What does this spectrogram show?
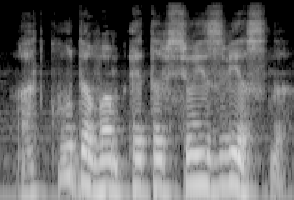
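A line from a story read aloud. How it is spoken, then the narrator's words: Strained forced words. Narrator (Russian): с трудом выдавил я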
